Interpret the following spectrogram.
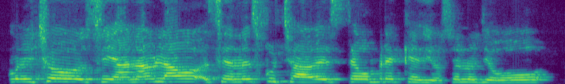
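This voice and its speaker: A woman giving an earnest, devout personal testimony as an interview guest, talking in halting restarts. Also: sits high, flat delivery.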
